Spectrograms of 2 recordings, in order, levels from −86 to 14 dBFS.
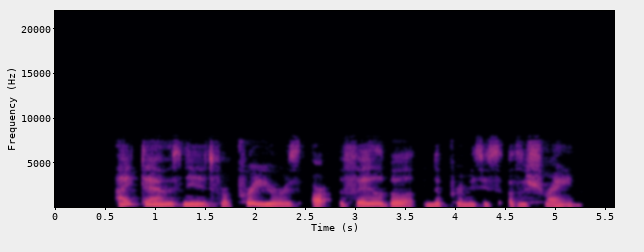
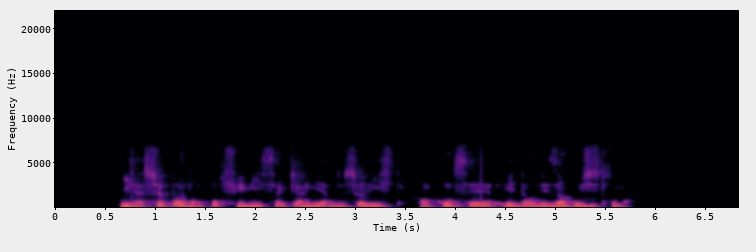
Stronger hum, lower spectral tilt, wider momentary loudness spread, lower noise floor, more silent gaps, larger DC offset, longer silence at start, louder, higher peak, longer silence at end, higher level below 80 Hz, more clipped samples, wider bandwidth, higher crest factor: neither; second, -3.5 dB/octave vs -9 dB/octave; second, 8 LU vs 11 LU; about the same, under -90 dBFS vs under -90 dBFS; neither; neither; about the same, 0.6 s vs 0.65 s; about the same, -26 LUFS vs -27 LUFS; about the same, -10 dBFS vs -10 dBFS; second, 0.3 s vs 1.1 s; about the same, -70 dBFS vs -72 dBFS; neither; first, 8 kHz vs 7 kHz; about the same, 16 dB vs 16 dB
